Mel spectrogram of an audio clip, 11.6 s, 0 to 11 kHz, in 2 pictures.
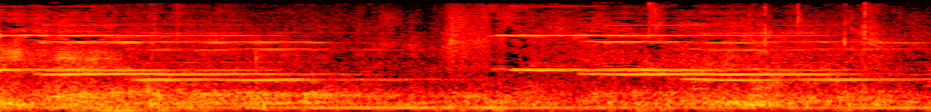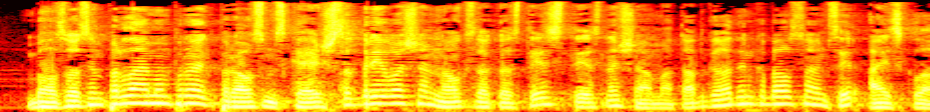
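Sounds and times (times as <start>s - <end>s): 
chairman's bell rung in parliament session before a vote: 0.0s - 7.2s
speech: 6.0s - 11.6s.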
